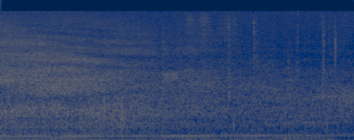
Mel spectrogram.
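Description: Steady low hum under an even haze of outdoor traffic noise.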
